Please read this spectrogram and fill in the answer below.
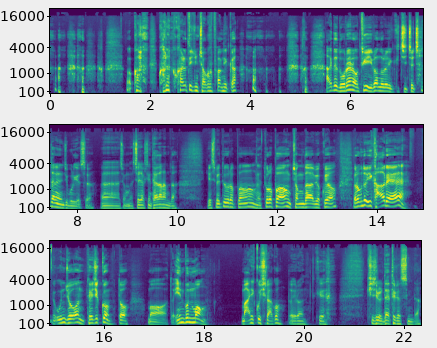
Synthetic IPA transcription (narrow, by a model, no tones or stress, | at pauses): kakwakwaɭːʌtʰid͡ʑumt͡ɕʌɡɯpʰamɲik͈a | akɯndenoɾenɯnʌt͈ʰʌkʰeiɾʌnːoɾɯkʰet͡ɕint͡ɕ͈at͡ɕʰad͡ʑanenɯnd͡ʑimoɾɯɡes͈ʌ̰jo̰jet͡ɕoŋmaɭt͡ɕed͡ʑakt͡ɕ͈iŋtedanɦamdaies͈ɯmietuɾʌp͈ʌŋjet͈uɾʌp͈ʌŋt͡ɕʌŋdabijʌt̚k͈ujojʌɾʌbundɯɾikaɯɾe | und͡ʑontwe̞d͡ʑik͈umt͈omʌ̰t͈o̰ʔinbunmwʌŋ | ma̰ɲik͈uɕʰiɾaɡot͈o̰ḭɾʌnkʰe | kʰiɕʰiɾɯɭnetʰɯɾjʌs͈ɯmɲida̰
